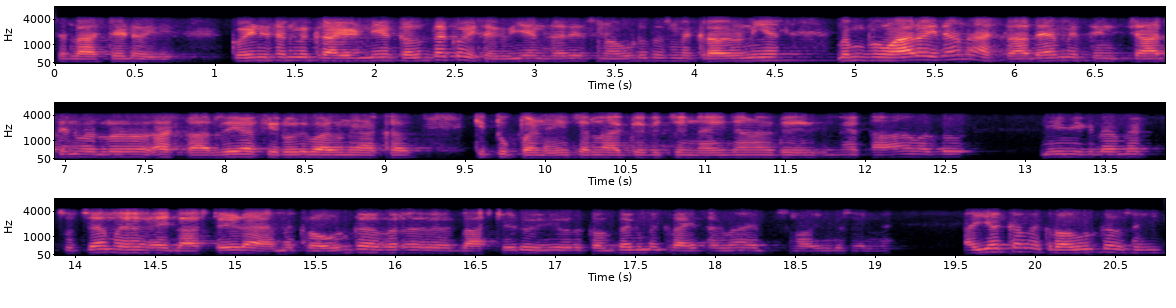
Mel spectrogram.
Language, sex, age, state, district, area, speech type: Dogri, male, 18-30, Jammu and Kashmir, Udhampur, rural, conversation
